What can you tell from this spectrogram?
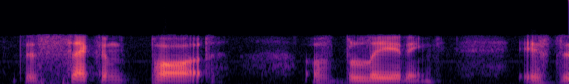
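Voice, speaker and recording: A man speaks with a Dutch accent at a fairly slow pace. His pitch sits in the medium range. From Netherlands. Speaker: gaming video creator. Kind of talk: tutorial. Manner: halting.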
